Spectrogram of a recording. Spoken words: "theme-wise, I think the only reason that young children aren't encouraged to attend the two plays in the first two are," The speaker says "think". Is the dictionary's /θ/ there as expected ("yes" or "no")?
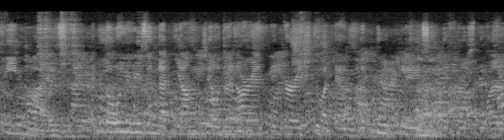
no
